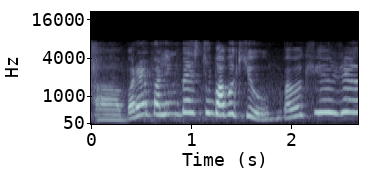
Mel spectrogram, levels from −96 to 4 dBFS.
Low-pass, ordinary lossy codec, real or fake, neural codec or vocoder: 7.2 kHz; MP3, 64 kbps; fake; vocoder, 44.1 kHz, 80 mel bands, Vocos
